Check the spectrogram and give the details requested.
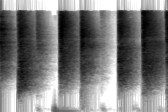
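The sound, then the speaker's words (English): A quick series of about seven sharp slaps in a loose rhythm, each a crisp smack with a brief trailing hiss, with no talking in between: slaps to the top of a person's head during an Indian head massage. “They literally slap the shit out of the upside of your head and it's supposed to be relaxing.”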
